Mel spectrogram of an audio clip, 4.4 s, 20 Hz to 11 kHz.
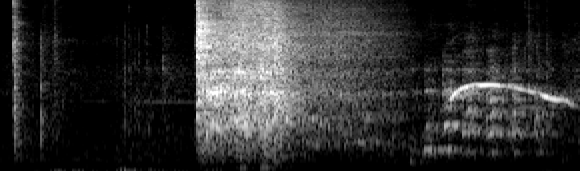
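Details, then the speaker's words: BMW E30 with a Toyota Beams engine swap on an AK kit harness, no driveshaft fitted, first crank with some plugs not yet connected: sharp starter burst, then a fading whirr as the engine turns over without firing. Cranking sounds healthy; no start. "I know yeah buddy it cranks let's go"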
